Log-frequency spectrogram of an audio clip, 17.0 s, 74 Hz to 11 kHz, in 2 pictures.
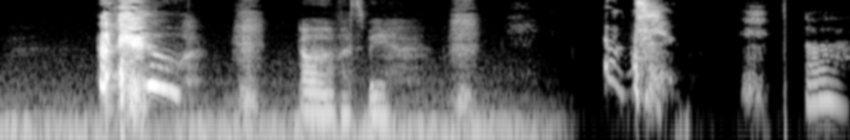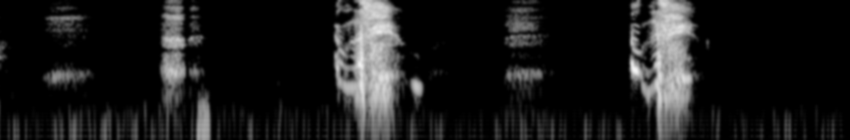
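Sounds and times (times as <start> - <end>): person sneezing: 1.0 - 2.6, 6.2 - 6.8, 11.9 - 12.6, 14.8 - 15.5
soft breaths: 3.9 - 5.6.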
